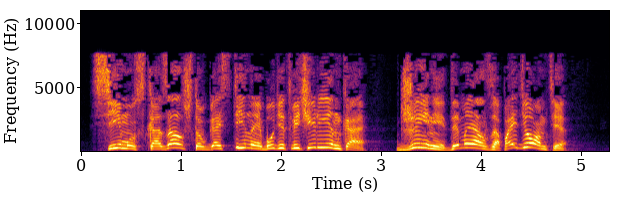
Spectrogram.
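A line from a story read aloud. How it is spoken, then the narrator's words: Yelling. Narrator (Russian): вопил Дин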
